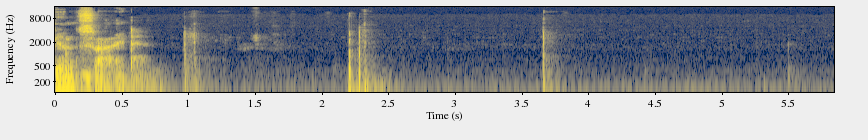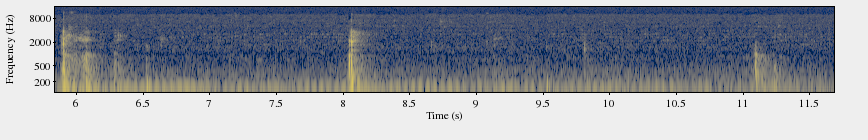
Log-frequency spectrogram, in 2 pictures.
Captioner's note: writing Sounds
